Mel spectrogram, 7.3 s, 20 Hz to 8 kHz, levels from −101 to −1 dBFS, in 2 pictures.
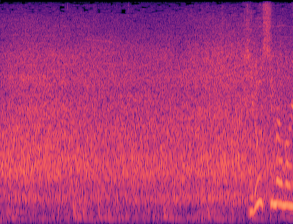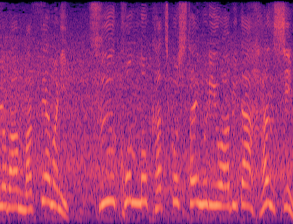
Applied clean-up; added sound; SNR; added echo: none; none; none; none.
